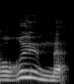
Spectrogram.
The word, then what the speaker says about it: rhume: Un rhume, j'ai pas prononcé le H.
